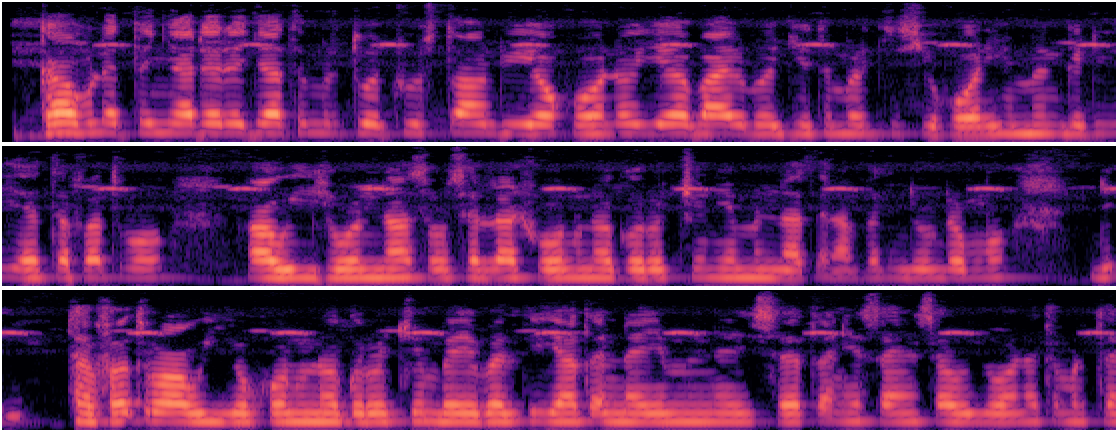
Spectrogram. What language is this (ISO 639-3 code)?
amh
